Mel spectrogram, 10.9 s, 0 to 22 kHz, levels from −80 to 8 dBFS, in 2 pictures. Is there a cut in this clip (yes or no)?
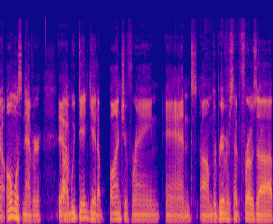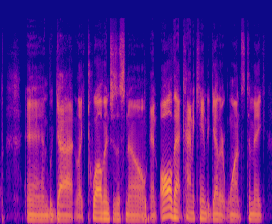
no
